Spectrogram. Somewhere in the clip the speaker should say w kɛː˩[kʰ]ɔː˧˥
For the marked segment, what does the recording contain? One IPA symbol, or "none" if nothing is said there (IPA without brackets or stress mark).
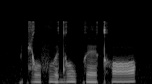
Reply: kʰ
